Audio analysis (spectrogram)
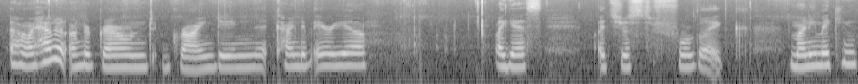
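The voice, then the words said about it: Quiet, raspy voice. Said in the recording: “sorry I'm talking really quietly. My voice is kind of like raspy probably too, because my throat's kind of dry”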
